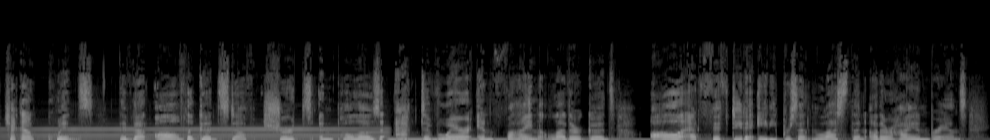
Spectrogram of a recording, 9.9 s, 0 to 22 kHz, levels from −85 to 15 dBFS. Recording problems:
background music; noticeable; throughout; 10 dB below the speech

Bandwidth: 15 kHz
